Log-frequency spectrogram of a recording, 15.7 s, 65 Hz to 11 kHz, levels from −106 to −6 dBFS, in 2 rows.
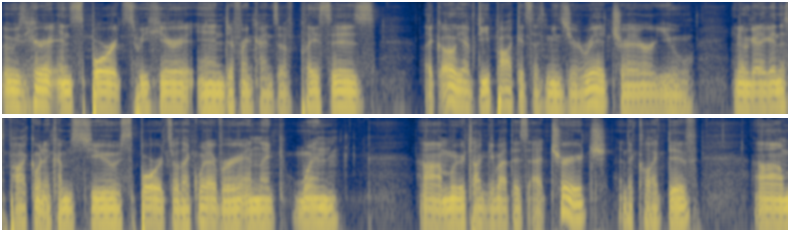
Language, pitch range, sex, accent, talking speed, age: English, 85-95 Hz, male, American, 220 wpm, 20-39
